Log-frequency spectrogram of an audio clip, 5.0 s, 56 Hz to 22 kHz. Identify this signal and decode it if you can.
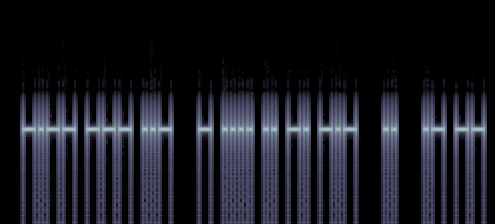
Morse code, heard as a keyed tone, about 30 wpm, 700 Hz. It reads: YOU THINK I AM
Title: Sentences from Top 1200 Words 30wpm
